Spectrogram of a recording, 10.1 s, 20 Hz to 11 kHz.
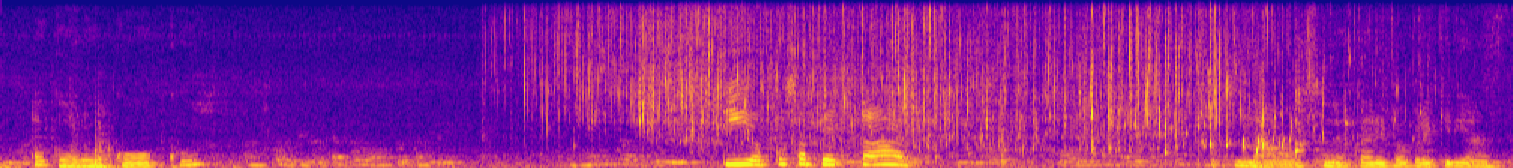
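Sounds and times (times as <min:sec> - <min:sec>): water splashing into strainer: 0:03.2 - 0:10.0.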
